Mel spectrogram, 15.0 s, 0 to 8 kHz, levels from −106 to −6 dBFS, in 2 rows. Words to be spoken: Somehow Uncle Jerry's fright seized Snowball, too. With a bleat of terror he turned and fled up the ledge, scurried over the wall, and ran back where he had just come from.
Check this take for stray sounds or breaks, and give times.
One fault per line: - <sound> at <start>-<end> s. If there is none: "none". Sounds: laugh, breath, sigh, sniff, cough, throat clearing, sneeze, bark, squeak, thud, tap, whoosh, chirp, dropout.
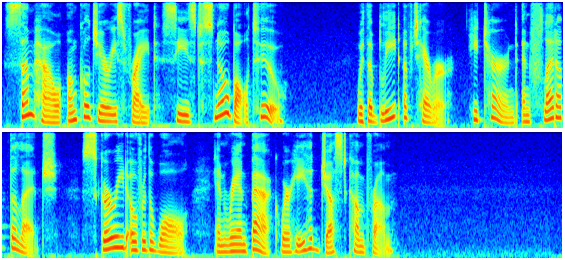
none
